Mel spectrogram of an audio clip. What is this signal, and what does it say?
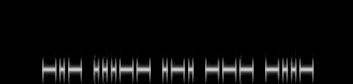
Morse code, heard as a keyed tone, about 28 wpm, 700 Hz. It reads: K3ROX
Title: USA Call Signs - 5 Characters - 28wpm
